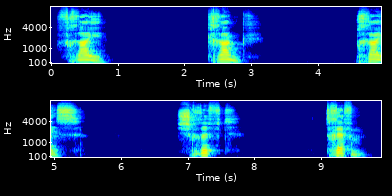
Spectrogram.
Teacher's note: R kann am Silbenanfang jedoch auch wie ein R ausgesprochen werden, wenn es auf einen stimmlosen Konsonanten folgt. In diesem Falle überträgt sich die Stimmlosigkeit auf das R.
